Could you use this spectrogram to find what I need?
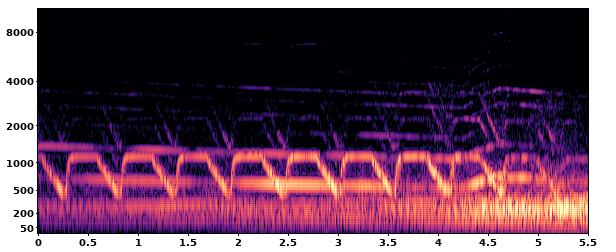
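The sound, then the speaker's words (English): An emergency vehicle siren passes a car that has pulled over to the roadside, sounding a loud, fast cycle of rising and falling sweeps repeated many times over a deep rumble of road traffic that grows toward the end. “there's an emergency vehicle that's getting ready to pass me, so it's going to get loud.”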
